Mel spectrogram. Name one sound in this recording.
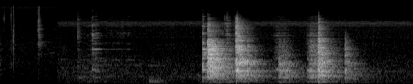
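Metal plates clank against a steel frame.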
